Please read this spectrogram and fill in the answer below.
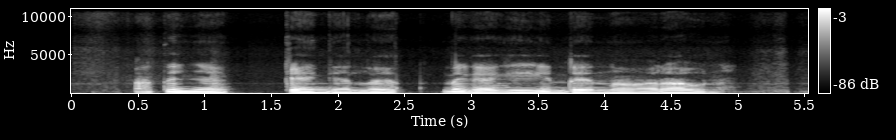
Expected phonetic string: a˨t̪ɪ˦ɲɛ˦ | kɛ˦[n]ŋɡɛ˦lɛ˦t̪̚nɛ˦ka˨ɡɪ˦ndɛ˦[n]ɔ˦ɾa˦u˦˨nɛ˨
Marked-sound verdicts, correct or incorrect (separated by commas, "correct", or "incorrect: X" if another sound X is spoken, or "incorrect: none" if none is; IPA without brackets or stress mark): incorrect: none, correct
